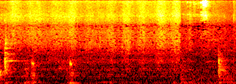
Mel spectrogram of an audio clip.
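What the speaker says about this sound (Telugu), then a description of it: "బీట్రూట్ మీడియం ఫ్లేమ్లో పెట్టుకుని పచ్చి వాసన అంతా పోయే వరకు వేయించుకోవాలి." Grated beetroot for halwa frying over a medium flame while a spoon stirs it, giving a steady soft sizzle with faint scraping strokes every second or so, fairly quiet and with no talk.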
